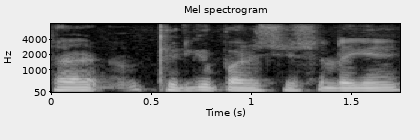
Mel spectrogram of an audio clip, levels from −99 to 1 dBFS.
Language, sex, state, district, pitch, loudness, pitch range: Garhwali, male, Uttarakhand, Tehri Garhwal, 115 Hz, -29 LUFS, 110-125 Hz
